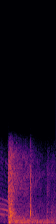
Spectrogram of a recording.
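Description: A single muffled boom from a fireworks display at an NDP NE show, heard from a distance and followed by a softer second pop and a low rumble.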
